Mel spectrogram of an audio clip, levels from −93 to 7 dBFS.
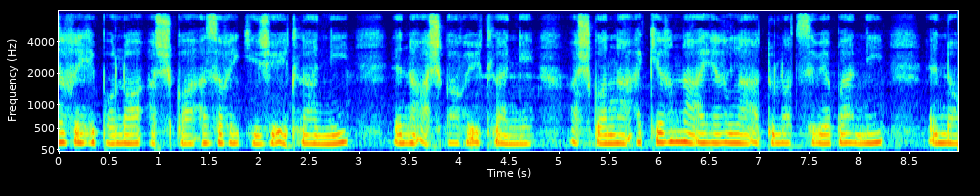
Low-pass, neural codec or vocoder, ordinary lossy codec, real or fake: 7.2 kHz; codec, 16 kHz, 8 kbps, FreqCodec, larger model; none; fake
